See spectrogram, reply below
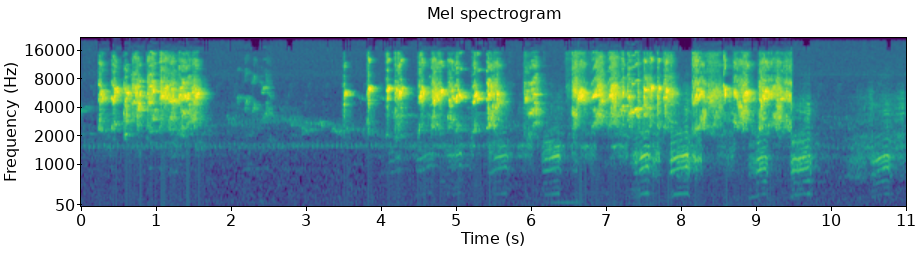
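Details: Pet blue lovebirds, opaline and parblue opaline colour forms, kept in Pakistan: a busy group chorus of shrill, high chirps and squawks in dense bursts, with short quiet gaps between flurries.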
